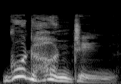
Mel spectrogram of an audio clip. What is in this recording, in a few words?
Tuskarr Female Farewell; Magic User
